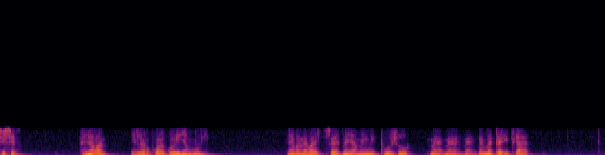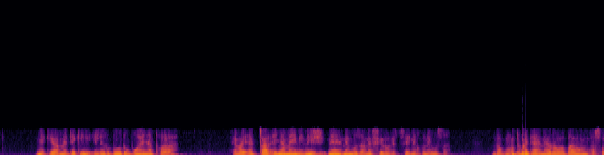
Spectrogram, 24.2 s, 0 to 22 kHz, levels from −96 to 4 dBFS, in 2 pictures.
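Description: From the start, the speech has the buzzy, gravelly roughness of the GSM full-rate codec, consistent with a 13 kbps stream. The codec rebuilds the voice from a vocal-tract model driven by regularly spaced pulses, and nothing above 4 kHz comes through. Unlike plain band-limiting, the grain sits inside the voice itself.

From 22.28 to 22.69 s, GSM bit errors take over. Corrupted filter, pitch and gain values reach the decoder, so each damaged frame bends the spectrum or jumps in level. The result is squawks, pops and gargling. Where packet loss would leave gaps or smeared repeats, here the sound turns garbled and erratic.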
